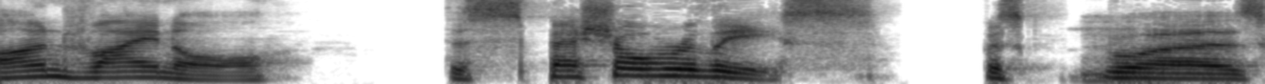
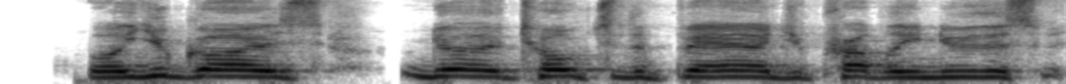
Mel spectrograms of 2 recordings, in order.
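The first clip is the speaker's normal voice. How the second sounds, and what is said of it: Imitates a listener's voice. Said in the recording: “Great impression of our listeners.”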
